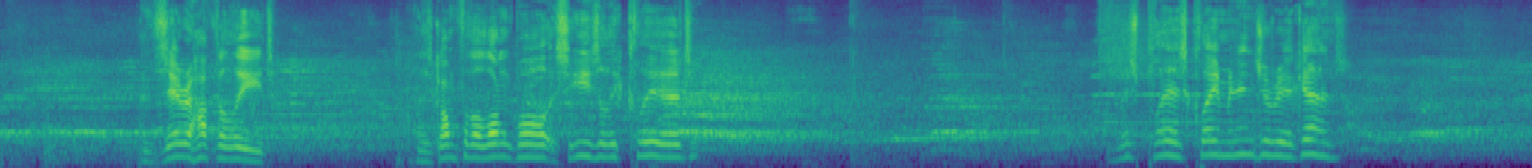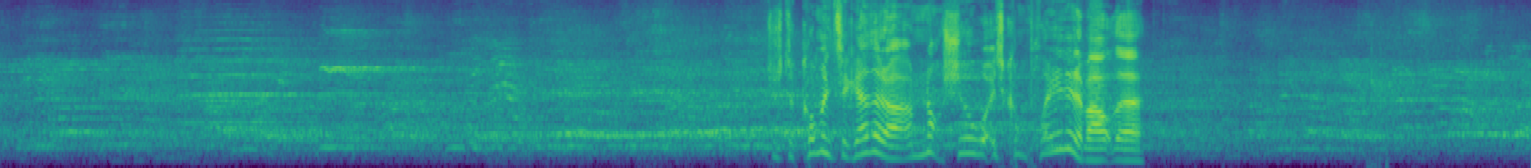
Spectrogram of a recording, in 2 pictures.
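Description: A small crowd murmurs in a large echoing hall.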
